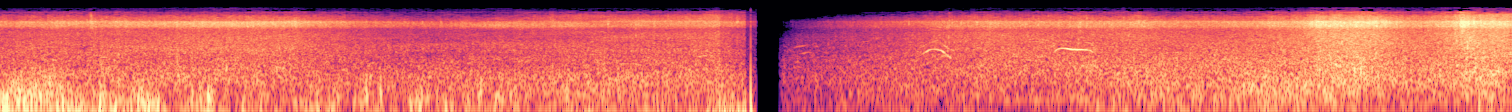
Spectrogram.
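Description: Shallow ocean surf washing and swirling around the legs, with wind buffeting the microphone. The sound cuts out completely for an instant about halfway through. A wave then surges in, growing louder toward the end.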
